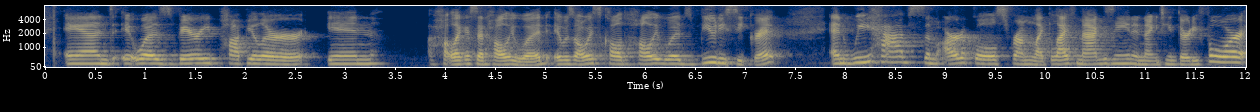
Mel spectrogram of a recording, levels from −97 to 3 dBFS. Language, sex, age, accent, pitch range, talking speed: English, female, 20-39, American, 180-220 Hz, 140 wpm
